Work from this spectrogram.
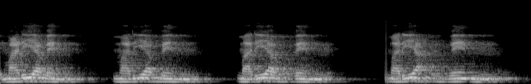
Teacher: la palabra ven, si aparece también entre vocales, se pronuncia con el fricativo.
